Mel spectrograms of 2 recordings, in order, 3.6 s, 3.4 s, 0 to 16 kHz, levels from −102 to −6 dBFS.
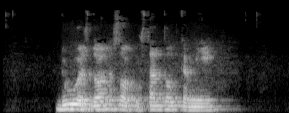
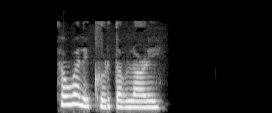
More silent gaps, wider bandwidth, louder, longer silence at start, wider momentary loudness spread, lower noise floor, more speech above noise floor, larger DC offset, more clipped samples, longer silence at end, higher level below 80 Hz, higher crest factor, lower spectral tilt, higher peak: neither; first, 10.5 kHz vs 7.8 kHz; second, -25 LUFS vs -14 LUFS; about the same, 0.7 s vs 0.75 s; first, 10 LU vs 7 LU; second, -80 dBFS vs under -90 dBFS; second, 56 dB vs over 78 dB; neither; neither; second, 0.8 s vs 1.4 s; about the same, -66 dBFS vs -64 dBFS; about the same, 18 dB vs 16 dB; second, -8.5 dB/octave vs -10 dB/octave; second, -10 dBFS vs 0 dBFS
